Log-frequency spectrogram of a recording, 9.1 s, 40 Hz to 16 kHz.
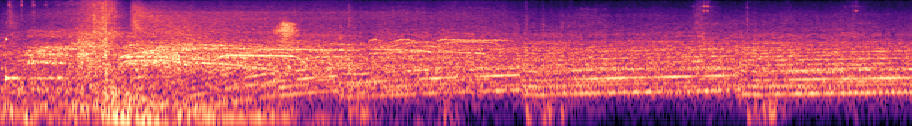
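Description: AI race cars roar through Forza Horizon 6, engine notes climbing and shifting as several cars rev and accelerate close by, loud and continuous.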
